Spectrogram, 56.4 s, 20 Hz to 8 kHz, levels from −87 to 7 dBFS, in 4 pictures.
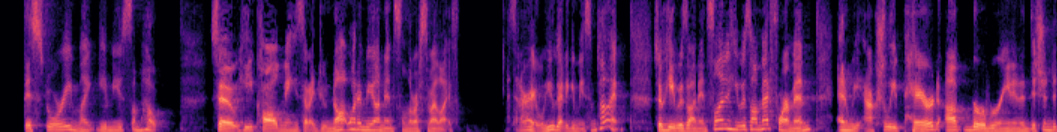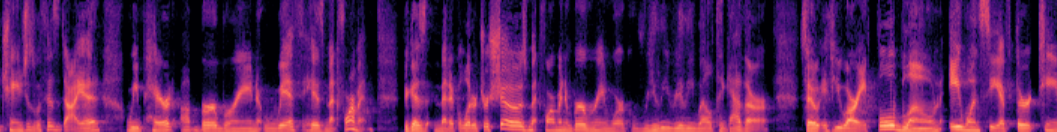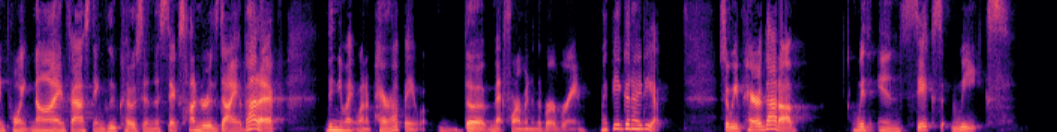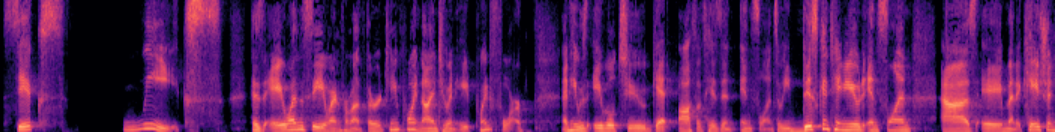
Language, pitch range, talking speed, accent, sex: English, 145-185 Hz, 160 wpm, American, female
